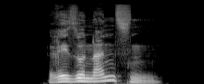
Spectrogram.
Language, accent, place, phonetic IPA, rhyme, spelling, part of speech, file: German, Germany, Berlin, [ʁezoˈnant͡sn̩], -ant͡sn̩, Resonanzen, noun, De-Resonanzen.ogg
- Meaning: plural of Resonanz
